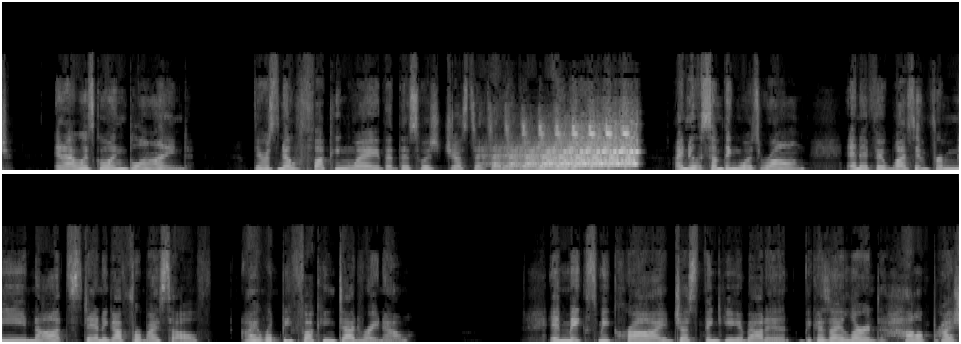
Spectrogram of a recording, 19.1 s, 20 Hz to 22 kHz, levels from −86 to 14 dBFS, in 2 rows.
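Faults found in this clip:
Feedback echo between two devices, 4.84 to 6.46 s. Sound recirculates about every 150 ms and builds to about 11 dB above the speech rather than decaying. Probable component: second device in the same room replaying the call into this microphone, outside the echo canceller's reference.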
